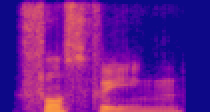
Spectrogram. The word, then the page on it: phosphene: British English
